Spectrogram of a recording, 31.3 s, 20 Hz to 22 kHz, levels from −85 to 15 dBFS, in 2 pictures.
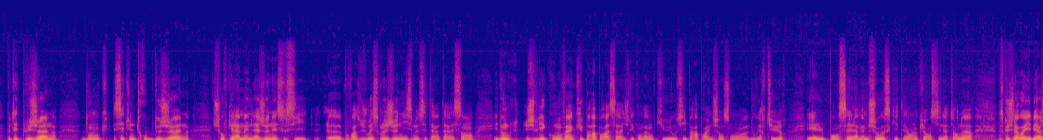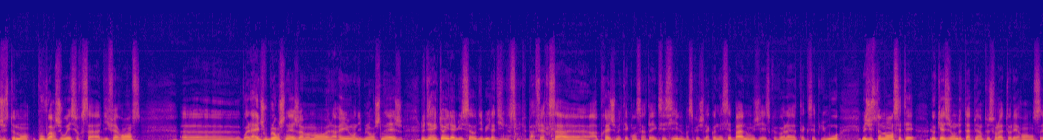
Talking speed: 245 wpm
